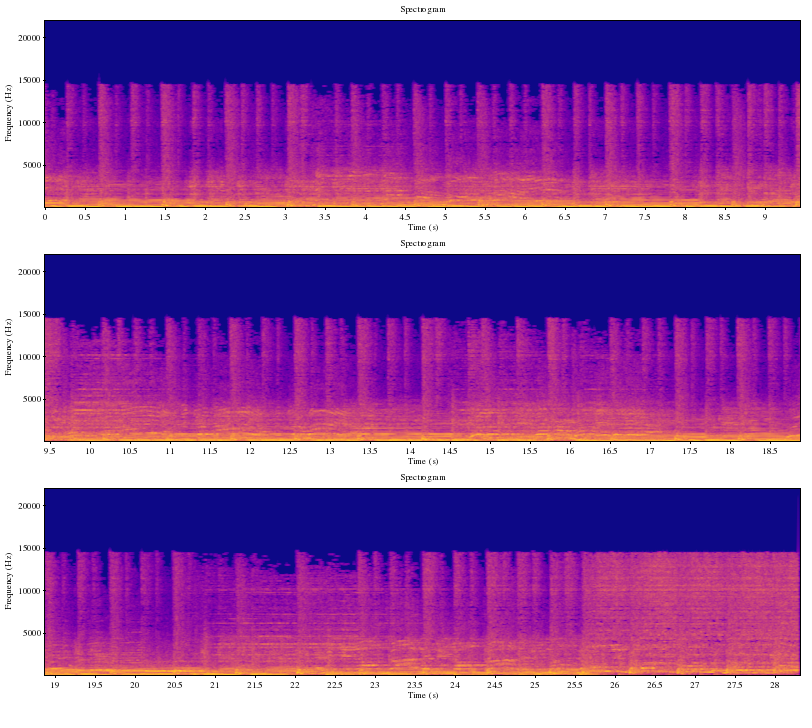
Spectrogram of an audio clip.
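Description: Live rock band playing loud: two electric guitars, electric bass and a drum kit keeping a steady beat, with a woman singing lead. The bass and low end drop away briefly near the end.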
